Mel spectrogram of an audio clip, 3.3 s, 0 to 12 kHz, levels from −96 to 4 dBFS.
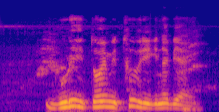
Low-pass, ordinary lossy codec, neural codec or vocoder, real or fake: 7.2 kHz; Opus, 32 kbps; none; real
